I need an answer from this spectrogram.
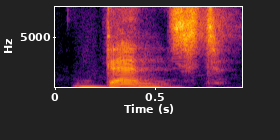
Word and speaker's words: danced: past of dance is danced dened exactly like a t sound that's that's the way uh we pronounce this word right there dened she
